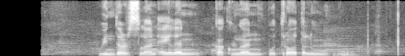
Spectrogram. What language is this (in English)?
Javanese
